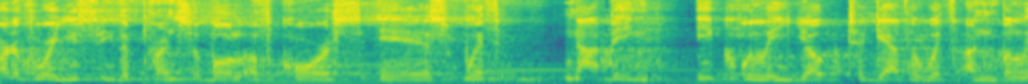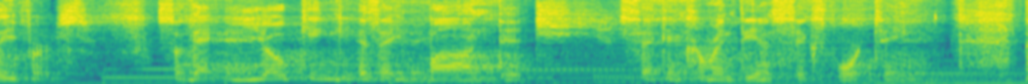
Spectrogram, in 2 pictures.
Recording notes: Recorded at the Alive Church.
